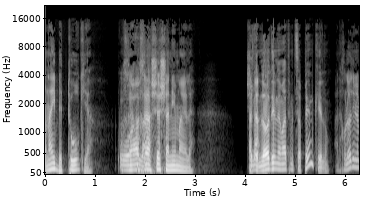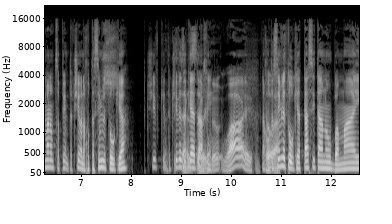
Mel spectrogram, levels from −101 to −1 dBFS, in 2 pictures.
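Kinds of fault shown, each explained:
Microphone overload: Hard-flattened peaks give a harsh, crackling edge at 0.1–0.14 s, 2.0–2.54 s and 4.21–4.56 s, running about 1 dB, 3 dB and 3 dB past full scale. A small share of samples is cut, most likely because input gain was set too high for the converter.
Microphone volume stepped down: At 4.56 s, right after the last distorted peak, voice and background drop together by about 6 dB in a single step. This points to an automatic input-gain reduction triggered by the preceding clipping, which leaves the remaining speech noticeably quieter.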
